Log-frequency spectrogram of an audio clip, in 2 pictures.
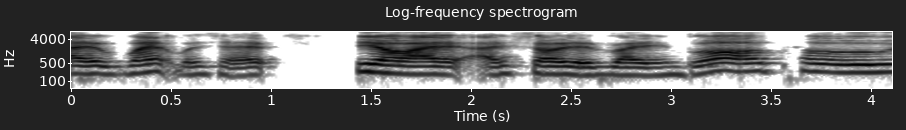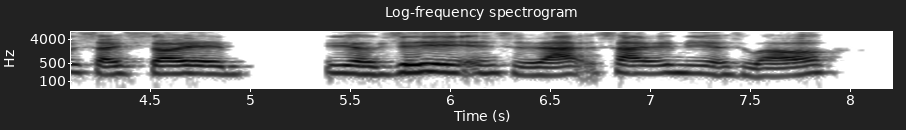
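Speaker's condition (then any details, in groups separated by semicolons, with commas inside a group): Tongue cancer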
